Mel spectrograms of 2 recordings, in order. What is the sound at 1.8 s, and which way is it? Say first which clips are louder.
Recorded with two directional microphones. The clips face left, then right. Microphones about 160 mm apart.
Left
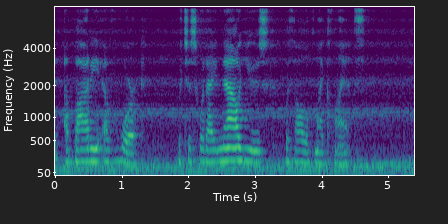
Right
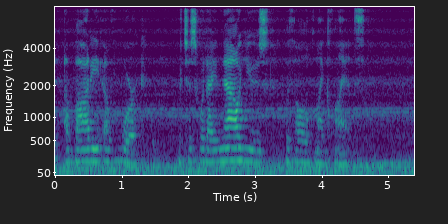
A woman's voice: left 7 dB; 55° left (ahead or behind).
